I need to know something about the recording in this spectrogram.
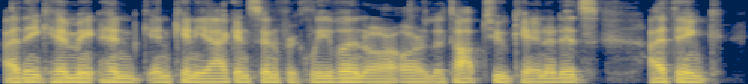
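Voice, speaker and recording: A man's voice: lowish voice, little pitch movement, fairly quick. A man hosting a casual postgame podcast, reading viewer comments and giving frank opinions, sick and losing his voice. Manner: frank, rambling, reads viewer comments aloud. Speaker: podcast host.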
